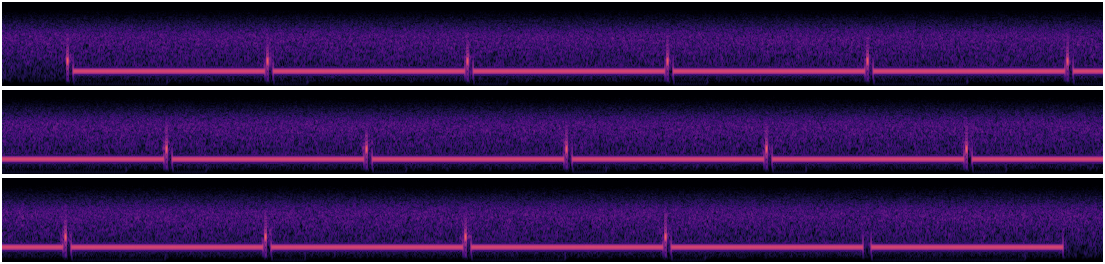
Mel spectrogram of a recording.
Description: Radio time signal (WWV, Colorado), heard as ticks, one a second.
